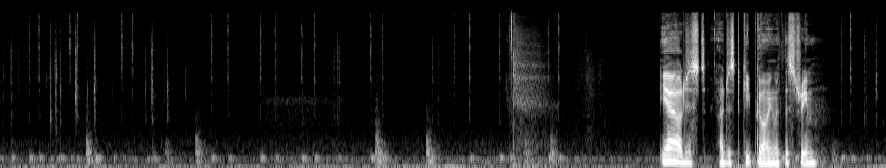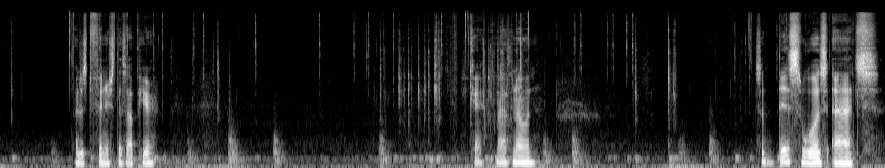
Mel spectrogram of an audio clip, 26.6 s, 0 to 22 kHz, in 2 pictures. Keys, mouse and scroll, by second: 0.0-3.4 drag, 1.4-3.4 scroll up 1, 1.4 g, 3.5-5.5 middle drag, 3.6-5.5 scroll down 1, 5.5-5.9 scroll, 7.4-8.3 scroll up 2, 8.3-11.4 scroll up 1, 12.2 middle click, 12.4-13.5 scroll down 2, 13.5-15.4 middle drag, 15.4-15.9 scroll down 1, 15.8 middle click, 15.9-17.4 scroll up 4, 16.4 middle click, 17.4-21.0 drag, 19.8-21.5 typing, 23.4 typing, 24.1-25.4 scroll down 2, 25.4-26.5 middle drag, 25.4-26.3 scroll up 2.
